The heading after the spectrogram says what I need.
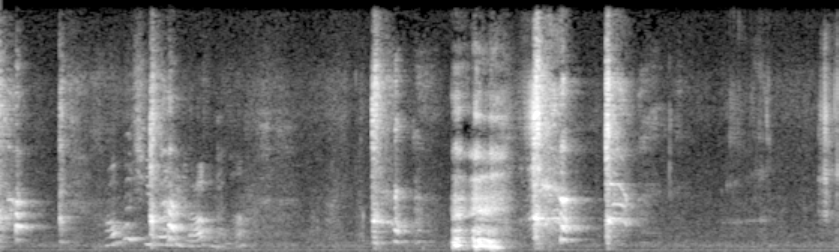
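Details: A child makes brief vocal sounds, then forces out about four short, deliberate coughs: a voluntary, fake cough.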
